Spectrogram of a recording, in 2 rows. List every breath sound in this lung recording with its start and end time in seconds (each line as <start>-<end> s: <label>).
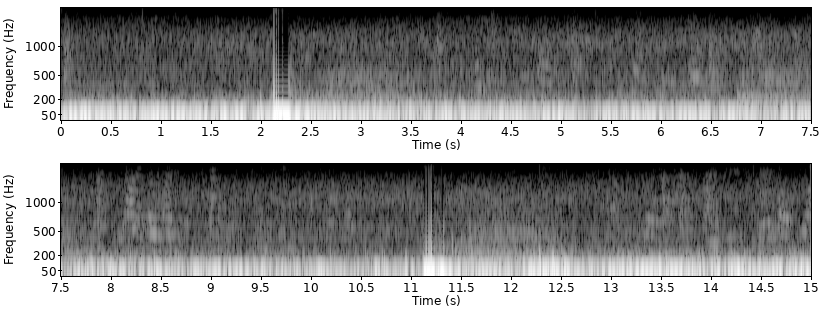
2.53-3.71 s: inhalation
6.73-7.91 s: inhalation
11.38-12.56 s: inhalation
